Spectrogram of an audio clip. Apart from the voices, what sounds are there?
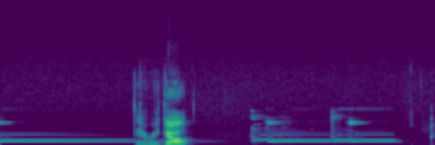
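Tapo camera chime triggered by motion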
